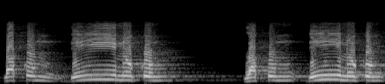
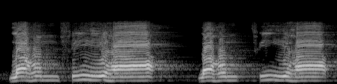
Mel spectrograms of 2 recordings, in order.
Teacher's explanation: মিম সাকিনকে আমাদের ডাইরেক্ট উচ্চারণ করতে হবে কোনো রকম গুণনা ছাড়া নরমাল ভাবে পড়তে হবে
